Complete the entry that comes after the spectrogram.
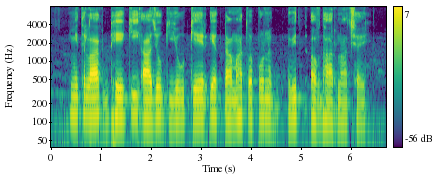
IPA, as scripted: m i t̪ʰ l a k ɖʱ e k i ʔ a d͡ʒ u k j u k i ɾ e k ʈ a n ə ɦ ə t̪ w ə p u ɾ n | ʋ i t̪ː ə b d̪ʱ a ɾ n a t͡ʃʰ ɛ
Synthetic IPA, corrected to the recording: m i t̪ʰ l a k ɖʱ e k i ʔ a d͡ʒ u k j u k e ɾ e k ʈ a m ə ɦ ə t̪ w ə p u ɾ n | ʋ i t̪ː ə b d̪ʱ a ɾ n a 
